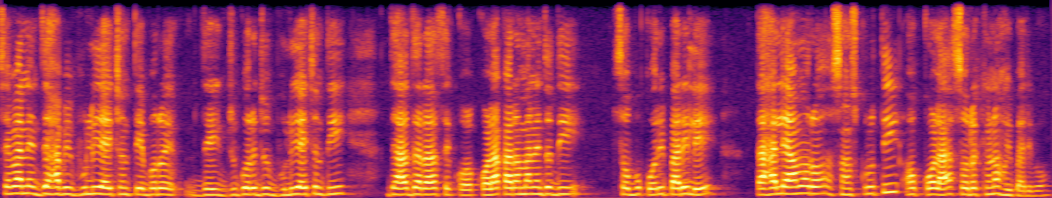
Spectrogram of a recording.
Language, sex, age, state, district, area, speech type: Odia, female, 45-60, Odisha, Kandhamal, rural, spontaneous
